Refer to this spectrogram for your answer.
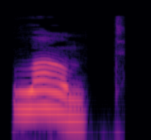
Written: lumped

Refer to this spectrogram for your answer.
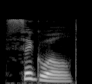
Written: sigwald

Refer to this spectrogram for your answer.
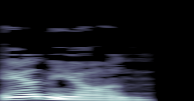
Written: anyon

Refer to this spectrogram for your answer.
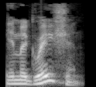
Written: immigration

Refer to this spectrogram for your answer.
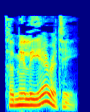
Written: familiarity

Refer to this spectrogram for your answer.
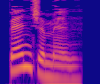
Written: benjaman

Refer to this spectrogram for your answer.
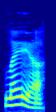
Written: leya

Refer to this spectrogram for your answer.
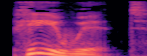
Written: peewit

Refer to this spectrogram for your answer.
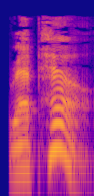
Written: rappel

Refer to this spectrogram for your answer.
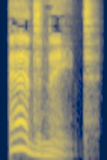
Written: adnate

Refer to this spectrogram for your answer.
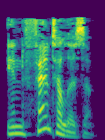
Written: infantilism

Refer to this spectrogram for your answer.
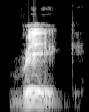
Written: rig

